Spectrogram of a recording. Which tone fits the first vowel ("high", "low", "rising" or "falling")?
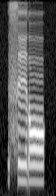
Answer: high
